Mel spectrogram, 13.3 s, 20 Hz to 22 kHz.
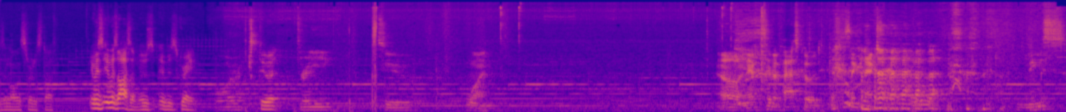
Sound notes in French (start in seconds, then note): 6.2 clics; 11.5 en riant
